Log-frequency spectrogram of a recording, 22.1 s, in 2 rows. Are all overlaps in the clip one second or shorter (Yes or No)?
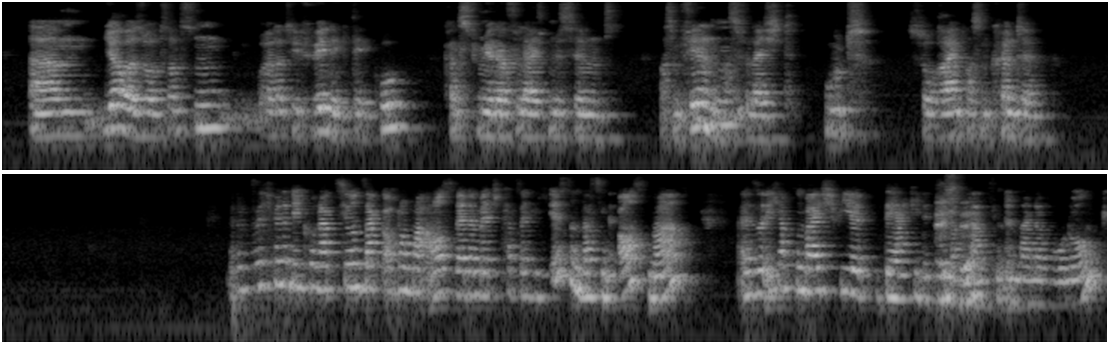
Yes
